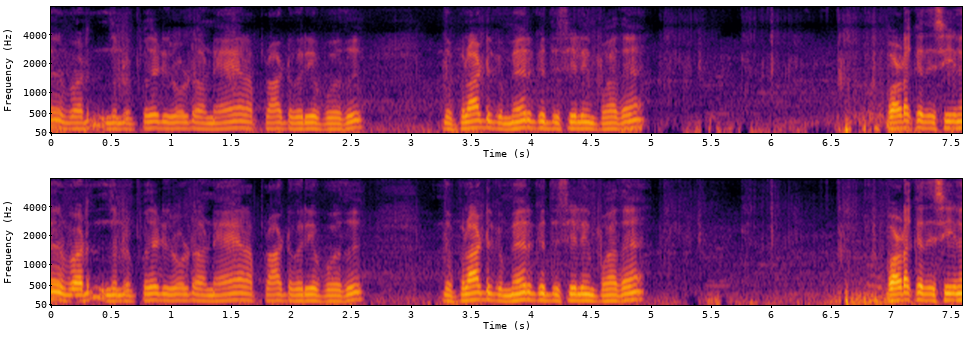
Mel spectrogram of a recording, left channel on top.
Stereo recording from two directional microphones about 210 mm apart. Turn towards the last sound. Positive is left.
turn(degrees=-25)  # may be behind; listen again after turning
